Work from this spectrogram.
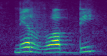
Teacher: مر ربکم میں نون ساکن کا قاعدہ ادغام بلا غنہ کرنا ہے، یہاں پہ من کی آواز سکپ کرتے ہیں بالکل، را لے کر آنا ہے ڈائریکٹ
